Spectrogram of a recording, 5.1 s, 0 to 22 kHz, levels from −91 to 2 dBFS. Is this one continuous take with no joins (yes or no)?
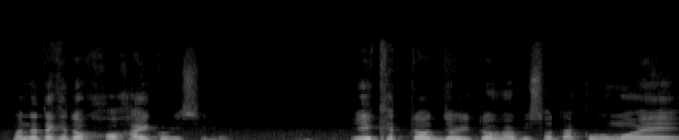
yes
